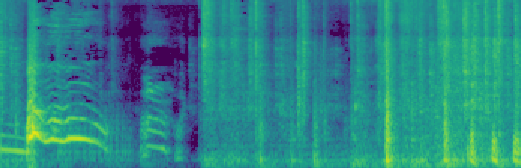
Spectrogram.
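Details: Shiba Inu at home in Japan, during a move into a new all-wire cage: one sharp, high yelp bending up then down, then a softer short whine, followed by metallic rattling and clatter from the cage.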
